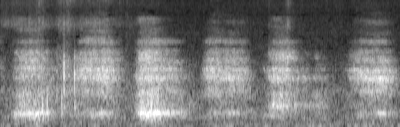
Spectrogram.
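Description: Faint, heavy breathing of a hiker labouring up a steep rocky climb: about six breaths in a row, roughly one every half second to second.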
